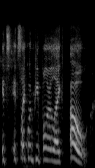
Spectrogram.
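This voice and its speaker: A woman's voice: mid-range voice, expressive, moderate pace. A woman speaking casually as an expert guest in a webinar, emphatic and repeating phrases to stress her points. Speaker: guest physician and nonprofit founder. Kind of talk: casual webinar talk about esports advocacy.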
